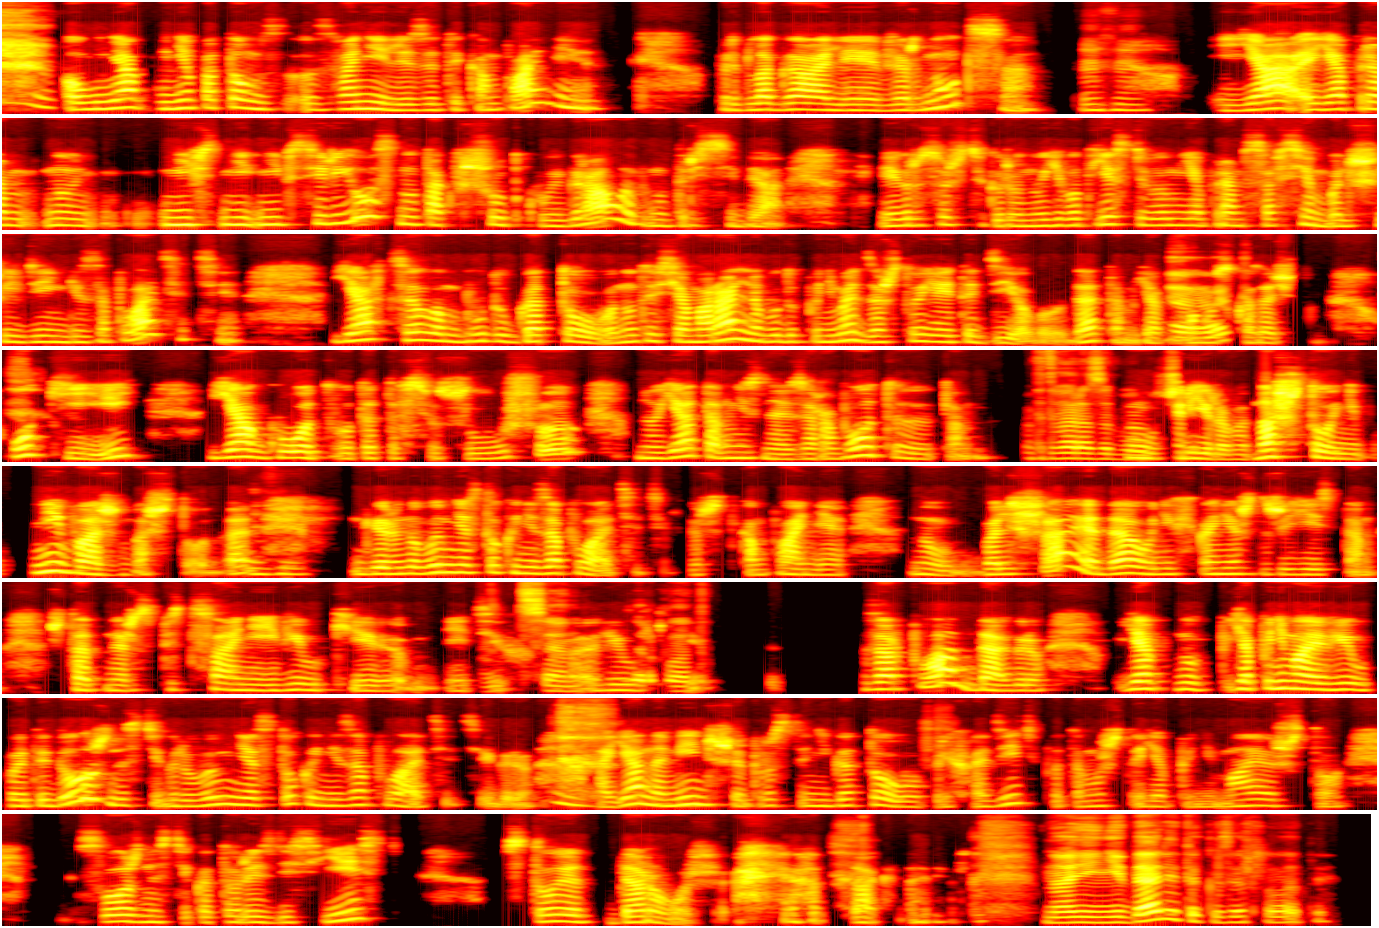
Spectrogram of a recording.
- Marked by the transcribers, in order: tapping; chuckle; unintelligible speech; chuckle; chuckle
- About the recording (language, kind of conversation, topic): Russian, podcast, Что для тебя важнее — смысл работы или деньги?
